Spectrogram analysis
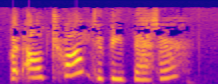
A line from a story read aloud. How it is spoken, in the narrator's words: she cried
